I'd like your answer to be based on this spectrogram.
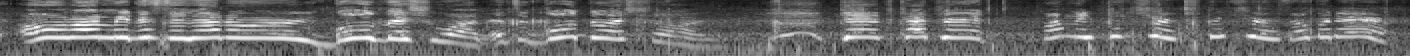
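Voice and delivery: high, loud, eager calling; excited. Real, not acted. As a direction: urge mommy on, thrilled. Child thrilled by golden fish.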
